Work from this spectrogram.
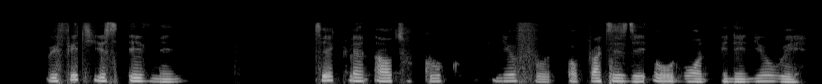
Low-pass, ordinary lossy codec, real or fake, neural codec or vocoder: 7.2 kHz; none; real; none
